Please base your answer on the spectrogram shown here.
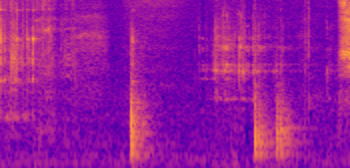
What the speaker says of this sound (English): And then we're going to add some ice to our glass here.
